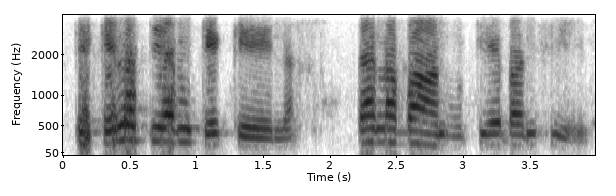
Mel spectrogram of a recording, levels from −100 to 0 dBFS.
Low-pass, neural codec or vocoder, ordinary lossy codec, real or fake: 3.6 kHz; none; Opus, 16 kbps; real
